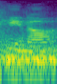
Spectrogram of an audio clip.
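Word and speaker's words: Chyna: Okay, my name is Kina, and I'm running for Libertyville Village Trustee. My last name is spelled C-H-Y-N-A, and everyone asks what that is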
